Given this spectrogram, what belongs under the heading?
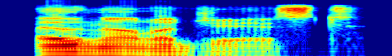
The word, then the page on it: oenologist: British English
